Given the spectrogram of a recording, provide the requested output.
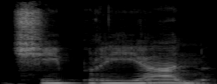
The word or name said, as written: ciprian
